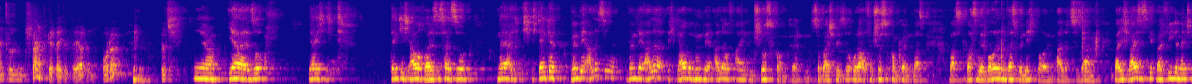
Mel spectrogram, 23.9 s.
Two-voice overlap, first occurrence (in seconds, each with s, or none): none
